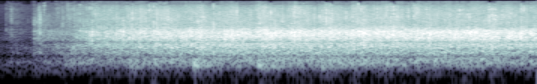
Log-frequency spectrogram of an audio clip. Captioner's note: audience applauding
